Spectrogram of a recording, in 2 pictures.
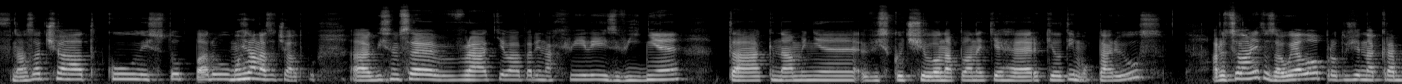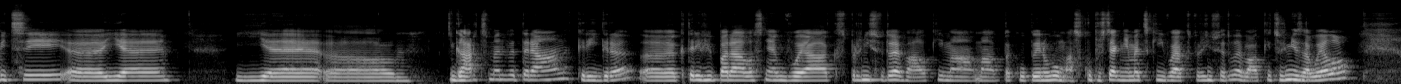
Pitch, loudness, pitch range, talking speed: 200 Hz, -23 LUFS, 185-220 Hz, 135 wpm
